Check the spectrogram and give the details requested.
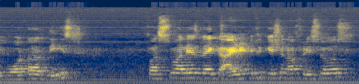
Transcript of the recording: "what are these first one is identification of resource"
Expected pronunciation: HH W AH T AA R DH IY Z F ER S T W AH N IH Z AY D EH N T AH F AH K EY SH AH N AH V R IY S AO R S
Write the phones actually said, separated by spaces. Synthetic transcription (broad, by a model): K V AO T AA R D IY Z F ER S T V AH N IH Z AY D EH N T AH F AH K EY SH AH N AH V R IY S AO R S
